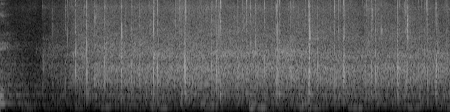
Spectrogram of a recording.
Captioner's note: audience applauding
